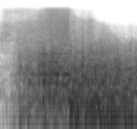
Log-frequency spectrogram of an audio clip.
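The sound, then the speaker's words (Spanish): Thunder in a nighttime storm with lightning striking nearby: a deep rumble that swells from quiet to loud over about a second, then rolls on heavy and sustained. “Los relámpagos se estrellan en los alrededores como espadas luminosas que rasgan las sombras de la noche.”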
